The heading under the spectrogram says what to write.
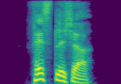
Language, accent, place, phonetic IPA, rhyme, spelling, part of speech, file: German, Germany, Berlin, [ˈfɛstlɪçɐ], -ɛstlɪçɐ, festlicher, adjective, De-festlicher.ogg
- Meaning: 1. comparative degree of festlich 2. inflection of festlich: strong/mixed nominative masculine singular 3. inflection of festlich: strong genitive/dative feminine singular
